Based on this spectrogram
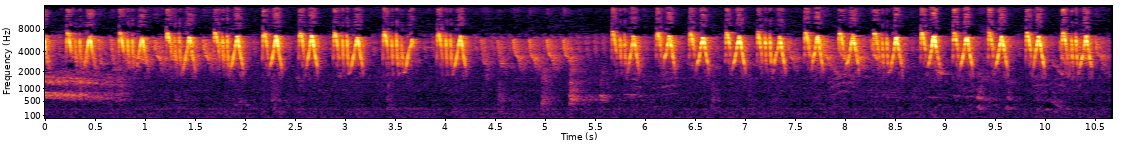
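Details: Fast, high, scratchy chips from a Hill prinia run almost nonstop, close to three per second, with a short lull midway. Faint lower whistles sound at the start. The song is used to lure other birds into singing.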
